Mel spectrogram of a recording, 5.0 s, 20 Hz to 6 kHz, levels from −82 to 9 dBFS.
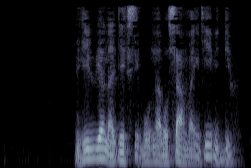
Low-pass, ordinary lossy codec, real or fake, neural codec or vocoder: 5.4 kHz; MP3, 24 kbps; fake; codec, 16 kHz, 1 kbps, FunCodec, trained on Chinese and English, 50 frames a second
